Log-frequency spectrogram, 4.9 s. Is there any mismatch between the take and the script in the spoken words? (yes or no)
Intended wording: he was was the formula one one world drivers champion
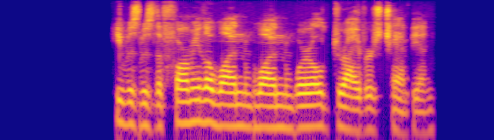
no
